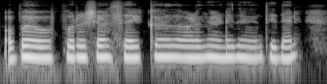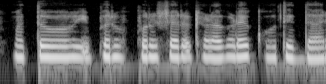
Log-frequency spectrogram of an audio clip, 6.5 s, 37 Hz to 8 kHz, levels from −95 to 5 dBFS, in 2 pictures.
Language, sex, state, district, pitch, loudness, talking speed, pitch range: Kannada, female, Karnataka, Mysore, 205 Hz, -15 LUFS, 90 wpm, 200-210 Hz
